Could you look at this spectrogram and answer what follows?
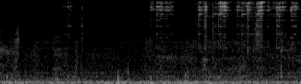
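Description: Metal keys to a high-mileage 1988–1999 Chevy C/K1500 5.7 V8 pickup jangle and clink close by for a few seconds over a low background rumble, getting brighter and busier toward the end, with no talking.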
